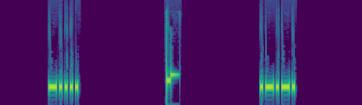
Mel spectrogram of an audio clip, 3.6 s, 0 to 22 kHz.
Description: Morse code, heard as a keyed tone, about 46 wpm, 700 Hz. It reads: 6 <AR>
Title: Single Character (Letter:Number:Punctuation:Prosign) Alt 45wpm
